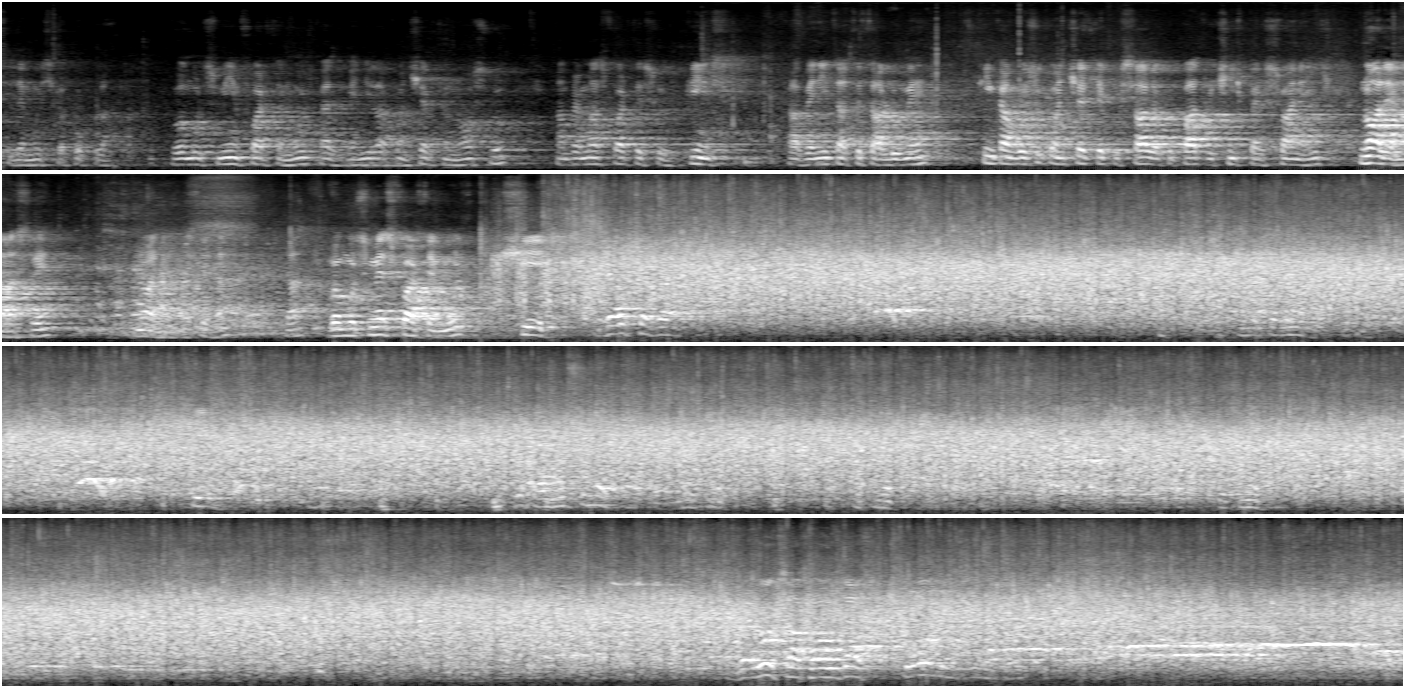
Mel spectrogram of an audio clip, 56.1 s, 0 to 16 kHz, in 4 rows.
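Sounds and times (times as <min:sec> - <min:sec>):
audience applauding: 0:18.8 - 0:56.0.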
